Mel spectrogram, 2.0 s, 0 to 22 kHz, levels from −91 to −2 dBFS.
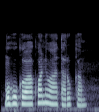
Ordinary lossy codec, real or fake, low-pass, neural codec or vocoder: MP3, 64 kbps; real; 7.2 kHz; none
